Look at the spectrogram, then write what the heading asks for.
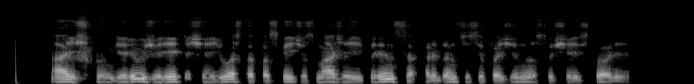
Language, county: Lithuanian, Šiauliai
